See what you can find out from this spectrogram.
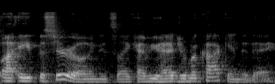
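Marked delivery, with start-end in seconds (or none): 1.3-2.8 solemn, no-joke, dead serious straight delivery. Pitching a made-up cereal as a joke: said very seriously. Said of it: "He says it so seriously".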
